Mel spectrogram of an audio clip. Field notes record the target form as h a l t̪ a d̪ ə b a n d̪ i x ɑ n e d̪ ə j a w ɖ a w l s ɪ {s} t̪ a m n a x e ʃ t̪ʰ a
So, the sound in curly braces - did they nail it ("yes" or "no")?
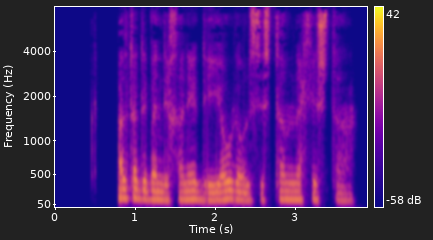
yes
